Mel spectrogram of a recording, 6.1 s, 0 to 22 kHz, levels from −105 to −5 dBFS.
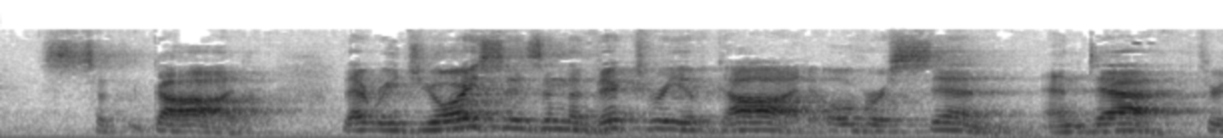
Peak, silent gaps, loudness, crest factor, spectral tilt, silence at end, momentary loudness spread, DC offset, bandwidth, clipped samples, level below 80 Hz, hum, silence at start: -8 dBFS; none; -26 LUFS; 18 dB; -3.5 dB/octave; 0 s; 13 LU; 0.2%; 10.5 kHz; under 0.1%; -62 dBFS; none; 0.2 s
